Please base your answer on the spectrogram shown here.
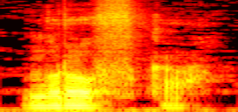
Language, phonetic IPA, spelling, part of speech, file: Polish, [ˈmrufka], mrówka, noun, Pl-mrówka.ogg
